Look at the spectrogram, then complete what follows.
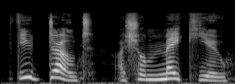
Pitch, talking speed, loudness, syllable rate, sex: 230 Hz, 180 wpm, -18 LUFS, 3.4 syllables/s, female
